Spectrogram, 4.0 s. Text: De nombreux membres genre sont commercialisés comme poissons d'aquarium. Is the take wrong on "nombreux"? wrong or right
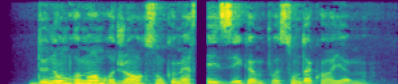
right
